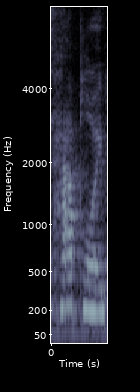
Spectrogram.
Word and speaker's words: haploid: Now, what I like is haploid kind of sounds like half, right? It sounds like half-ploid.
